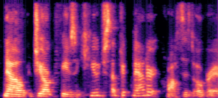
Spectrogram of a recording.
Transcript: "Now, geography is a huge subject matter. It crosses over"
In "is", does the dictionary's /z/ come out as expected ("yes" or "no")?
yes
